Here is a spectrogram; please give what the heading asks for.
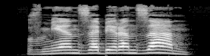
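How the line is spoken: Exasperated shout. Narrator (Russian): крикнула жрица, решив, что это существо мужского пола совершенно спятило

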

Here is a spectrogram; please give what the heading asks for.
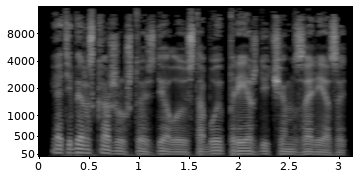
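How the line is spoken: Very calm. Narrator (Russian): сказал он очень спокойно

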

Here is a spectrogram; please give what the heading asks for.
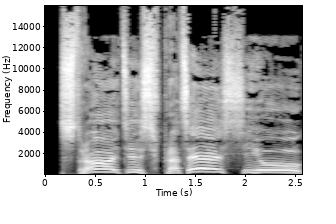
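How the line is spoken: Many voices shouting. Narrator (Russian): кричали 20 членов комитета

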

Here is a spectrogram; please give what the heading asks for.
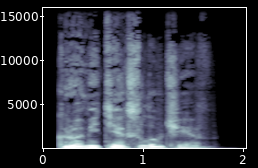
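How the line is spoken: Old sage's whisper. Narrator (Russian): прошептал старый мудрец

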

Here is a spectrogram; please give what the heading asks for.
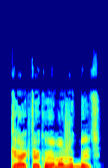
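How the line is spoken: Irritated question. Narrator (Russian): раздраженно спросил капитан

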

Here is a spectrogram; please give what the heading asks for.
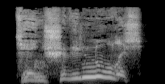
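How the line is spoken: Exclaiming. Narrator (Russian): воскликнул я

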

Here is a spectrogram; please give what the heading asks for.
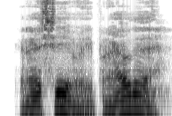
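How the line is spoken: Quiet calm question. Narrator (Russian): спросил он тихим, спокойным голосом

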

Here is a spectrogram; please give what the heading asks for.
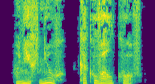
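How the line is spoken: Whispered. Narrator (Russian): сказал Оник шепотом

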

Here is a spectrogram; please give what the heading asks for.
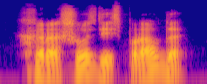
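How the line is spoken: Smirking. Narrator (Russian): хмыкнул обход

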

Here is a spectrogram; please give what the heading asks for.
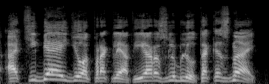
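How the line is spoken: Shout. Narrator (Russian): закричала Эшлин на жениха

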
